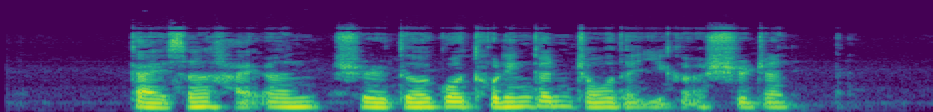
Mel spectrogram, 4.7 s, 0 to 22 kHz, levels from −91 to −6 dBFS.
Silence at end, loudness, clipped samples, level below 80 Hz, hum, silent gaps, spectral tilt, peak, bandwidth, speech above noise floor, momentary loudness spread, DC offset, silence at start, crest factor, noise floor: 0.7 s; -19 LUFS; under 0.1%; -58 dBFS; none; none; -5.5 dB/octave; -2 dBFS; 9.4 kHz; 48 dB; 9 LU; under 0.1%; 0.65 s; 18 dB; -66 dBFS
